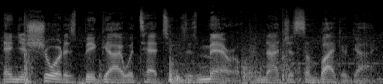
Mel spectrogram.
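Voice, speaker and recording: An actor playing a tough, impatient street gang boss in a video game, with a dry, blunt delivery. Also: male voice, fairly low pitch, fairly even intonation, fairly quick, over loud music, close to an everyday voice. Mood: dry, exasperated. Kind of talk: video game cutscene acting.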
